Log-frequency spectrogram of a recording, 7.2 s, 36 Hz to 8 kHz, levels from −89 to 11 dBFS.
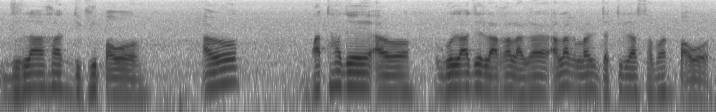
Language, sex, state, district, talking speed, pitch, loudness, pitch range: Nagamese, male, Nagaland, Dimapur, 150 wpm, 105 Hz, -15 LUFS, 100-115 Hz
